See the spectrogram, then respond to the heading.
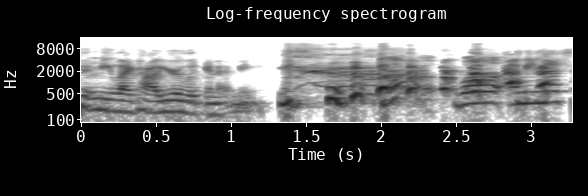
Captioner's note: laughs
